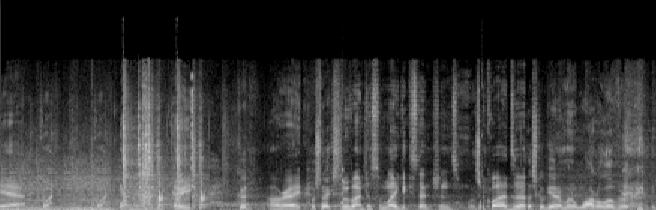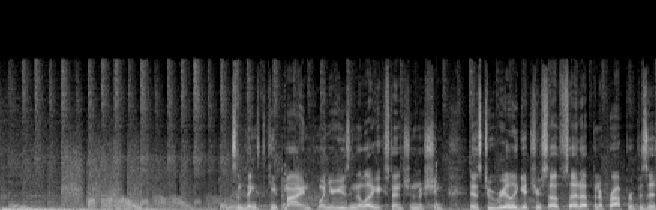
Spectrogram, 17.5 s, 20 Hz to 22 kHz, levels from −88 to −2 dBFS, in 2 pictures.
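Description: A doubled audio track runs from the start to 2.78 s. A second, equally loud copy of the sound trails about 0.7 s behind, with no decay or room colour, and stops abruptly. This is likely from the audio being captured again through a slower path. Broken MP3 bit reservoir faults occur at 2.52–2.57, 4.53–4.58, 6.39–6.43, 12.50–12.55 and 14.54–14.57 s. The sound jumps ahead and leaves a brief chirp, noise burst or hole. The likely cause is that 26.1 ms frames were dropped, so later frames read borrowed bytes from the wrong frame.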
